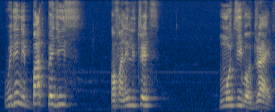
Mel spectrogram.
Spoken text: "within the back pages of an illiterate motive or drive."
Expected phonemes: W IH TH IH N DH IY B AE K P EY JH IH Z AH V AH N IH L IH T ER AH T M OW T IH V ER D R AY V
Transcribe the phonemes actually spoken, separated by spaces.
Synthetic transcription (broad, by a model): W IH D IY N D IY B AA K P EY JH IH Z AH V AH N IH L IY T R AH T M OW T IH V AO D R AY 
